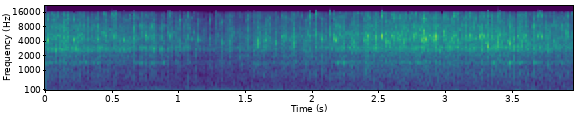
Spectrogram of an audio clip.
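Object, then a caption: Dried cactus rainstick with loose filling. A large, hollow, dried-cactus wooden rainstick is held diagonally at the fingertips and tilted so the filling inside pours down through it. This makes a steady, bright, rain-like patter of tiny rattling grains with almost no low end. The patter thins slightly around the first second, then swells louder and denser toward the end.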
